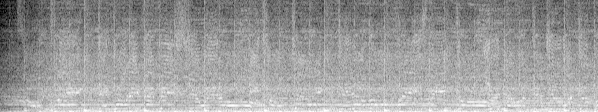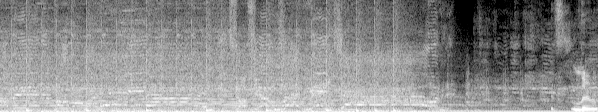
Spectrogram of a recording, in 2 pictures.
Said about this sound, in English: I mean, it's like a pop punk with breakdowns, with screaming, basically.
